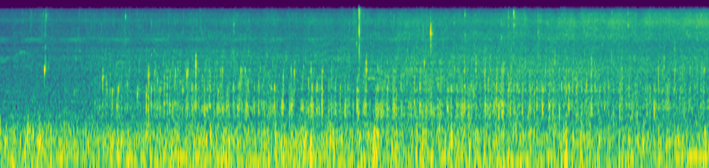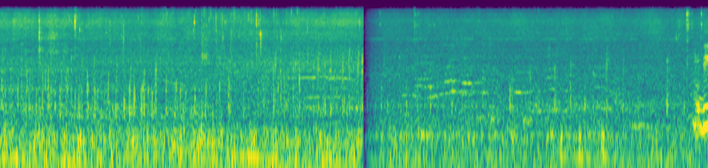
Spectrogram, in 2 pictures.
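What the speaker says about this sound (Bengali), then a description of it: "এদিকে খাঁচাগুলো ভাজা হচ্ছে" Khaja pastries fry in hot oil, giving a dense, steady crackling sizzle that runs close and loud, dropping suddenly near the end before the bubbling resumes more sparsely.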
